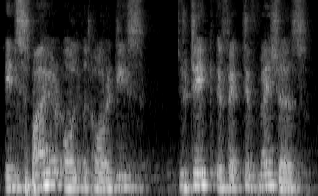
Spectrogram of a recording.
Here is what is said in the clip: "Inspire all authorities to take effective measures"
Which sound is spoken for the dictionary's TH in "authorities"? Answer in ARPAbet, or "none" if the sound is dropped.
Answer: T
